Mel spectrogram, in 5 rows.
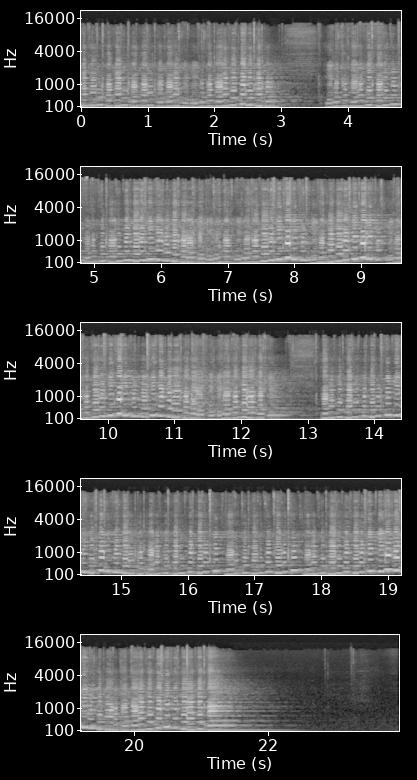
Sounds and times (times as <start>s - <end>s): Brass instrument: 0.0s - 22.5s
Saxophone: 0.0s - 22.8s.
